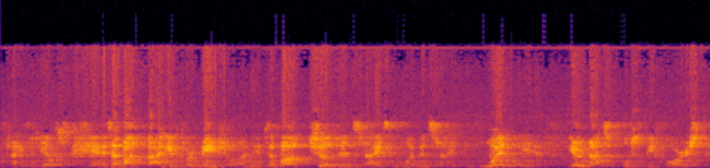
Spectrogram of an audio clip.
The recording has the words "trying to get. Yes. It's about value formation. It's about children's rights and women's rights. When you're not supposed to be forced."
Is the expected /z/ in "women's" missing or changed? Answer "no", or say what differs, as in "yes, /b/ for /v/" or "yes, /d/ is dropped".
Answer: yes, /s/ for /z/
